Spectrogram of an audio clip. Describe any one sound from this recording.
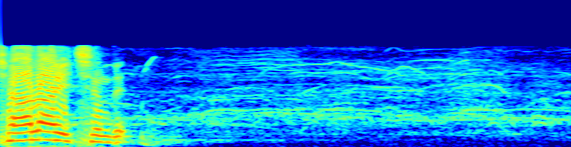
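A large crowd murmurs.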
